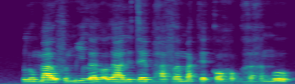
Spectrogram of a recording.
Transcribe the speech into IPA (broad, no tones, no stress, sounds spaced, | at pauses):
l o m a o̯ f ɘ m i l ɐ l ɔ l a l ɨ d ɛ bʱ a v ɐ m a k ɛ k ɔ ɦ ɔ ɡʱ ɐ ɦ ɐ ŋ o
